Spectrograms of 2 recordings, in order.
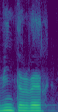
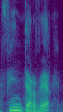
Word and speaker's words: Vinterberg: Y por otro lado, que sea Vinterberg, o Finterberg, bien pronunciado, como nos acaba de decir Wemansin, pues llama la atención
